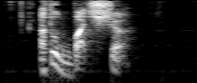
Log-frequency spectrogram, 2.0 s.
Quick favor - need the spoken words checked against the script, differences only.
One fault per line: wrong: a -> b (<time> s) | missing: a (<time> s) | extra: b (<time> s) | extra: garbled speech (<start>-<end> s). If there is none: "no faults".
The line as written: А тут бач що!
no faults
